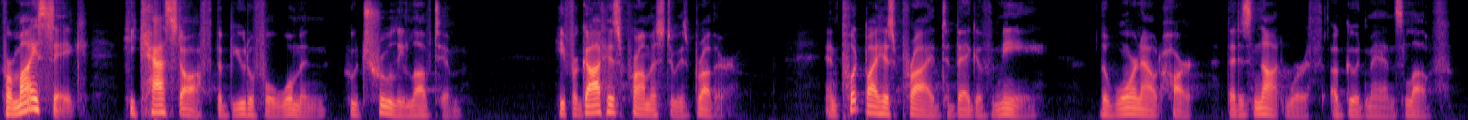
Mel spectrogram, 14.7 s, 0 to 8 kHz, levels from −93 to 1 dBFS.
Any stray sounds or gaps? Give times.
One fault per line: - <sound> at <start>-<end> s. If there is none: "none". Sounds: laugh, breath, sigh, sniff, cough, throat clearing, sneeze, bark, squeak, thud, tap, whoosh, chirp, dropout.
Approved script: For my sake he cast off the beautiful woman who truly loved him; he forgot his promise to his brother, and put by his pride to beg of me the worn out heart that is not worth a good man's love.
none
